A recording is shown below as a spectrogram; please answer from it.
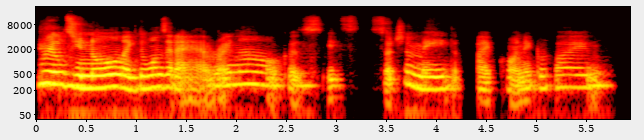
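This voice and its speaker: A young woman streaming while she draws, chatting casually to her viewers in a rambling, excitable way that keeps breaking off mid-sentence. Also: a little high, unhurried, creaky. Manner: rambling, self-interrupting, excitable.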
